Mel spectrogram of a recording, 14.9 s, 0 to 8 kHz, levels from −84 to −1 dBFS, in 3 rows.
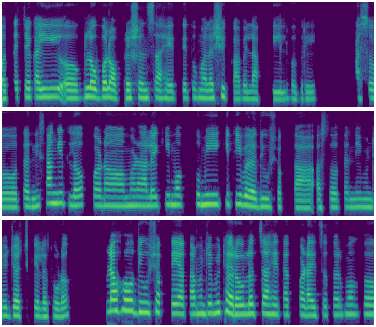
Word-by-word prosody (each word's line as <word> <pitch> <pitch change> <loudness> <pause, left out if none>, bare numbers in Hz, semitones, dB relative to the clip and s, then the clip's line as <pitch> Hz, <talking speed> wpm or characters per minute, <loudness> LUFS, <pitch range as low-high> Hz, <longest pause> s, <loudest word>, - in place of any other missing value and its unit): त्याचे 195 +1 -2
काही 200 +1 +2
अ, 175 -1 +1
global 195 -2 +4
operations 175 +1 0
आहेत. 165 -2 -2
ते - - -3
तुम्हाला 180 -2 -2
शिकावे 160 -6 -4
लागतील," 150 -1 -6
वगैरे 155 0 -9 0.6
असं 175 0 -3
त्यांनी 190 0 -2
सांगितलं. 250 -4 +1
पण 210 -1 -2
अ, 205 -1 0
म्हणाले 205 0 0
की 210 +3 -7
"मग 225 0 +1 0.2
तुम्ही 235 0 +3
किती 245 0 -1
वेळ 215 -4 +4
देऊ 185 0 -2
शकता?" 160 -2 -6 0.2
असं 170 +1 -6
त्यांनी 175 0 -6
म्हणजे 175 +1 -4
जज 185 -2 +1
केलं 170 -2 -2
थोडं. 170 +1 -2 0.5
म्हटलं, 295 +1 +8
"हो 295 0 +8
देऊ 255 -1 +4
शकते. 255 -3 +1
आता 220 0 +2
म्हणजे 230 +1 +1
मी 250 - +3
ठरवलंच 225 -2 +4
आहे 220 -1 +3
त्यात 205 -1 -4
पडायचं 190 -1 0
तर 205 0 -3
मग 215 -1 -4
अ, 215 0 +1
200 Hz, 175 wpm, -23 LUFS, 175-220 Hz, 0.6 s, म्हटलं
